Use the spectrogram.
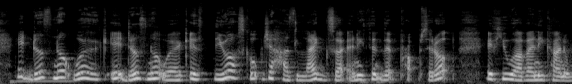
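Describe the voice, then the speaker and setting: A woman with a British accent talks at a fairly quick pace, her pitch fairly high. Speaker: polymer clay sculptor, craft video maker. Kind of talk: crafting tutorial with casual chat.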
